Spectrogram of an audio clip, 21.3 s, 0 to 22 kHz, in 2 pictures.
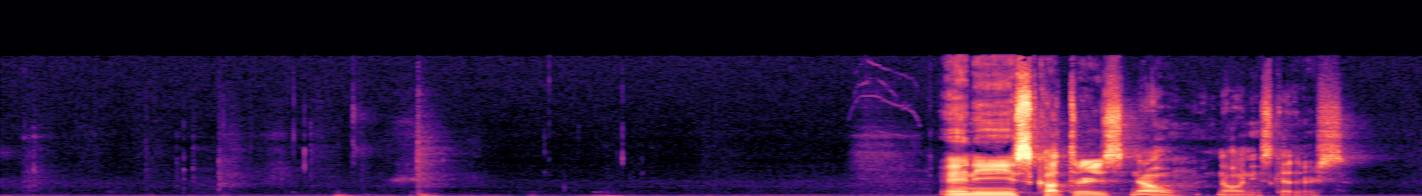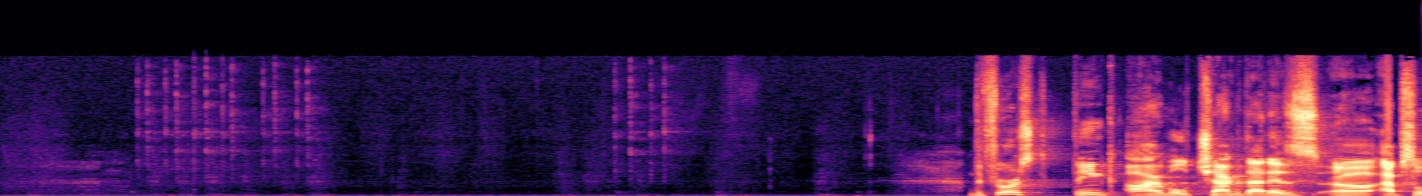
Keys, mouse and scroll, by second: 11.7 ctrl+shift+click, 11.8 ctrl+shift+click, 11.9 ctrl+shift+click, 12.0 ctrl+shift+double click, 12.1 ctrl+shift+click, 12.2 ctrl+shift+click, 12.3 ctrl+shift+click, 12.4 ctrl+shift+double click, 12.6 ctrl+shift+click, 12.7 ctrl+shift+click, 12.9 ctrl+shift+click, 13.0 ctrl+shift+double click, 15.3 ctrl+shift+click, 15.5 ctrl+shift+click.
